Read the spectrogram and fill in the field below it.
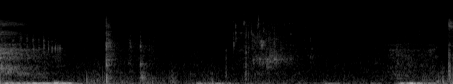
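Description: Distilled water poured out in a quiet setting, heard as a few faint, uneven splashes and drips spread across a few seconds rather than a steady stream.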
